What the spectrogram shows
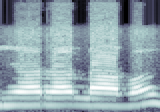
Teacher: अंतस्थ व्यंजन य, र, ल, व ये सभी सघोष और अल्पप्राण होते हैं।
